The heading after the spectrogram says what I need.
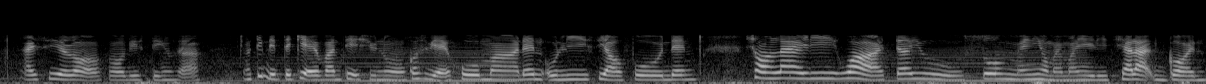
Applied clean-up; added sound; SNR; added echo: none; Bowed string instrument; 17 dB; none.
